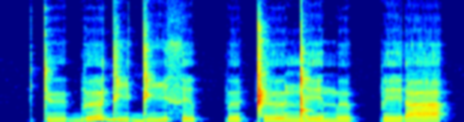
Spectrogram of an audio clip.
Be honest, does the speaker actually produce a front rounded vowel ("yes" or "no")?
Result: yes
